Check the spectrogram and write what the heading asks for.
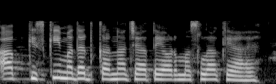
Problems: none marked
